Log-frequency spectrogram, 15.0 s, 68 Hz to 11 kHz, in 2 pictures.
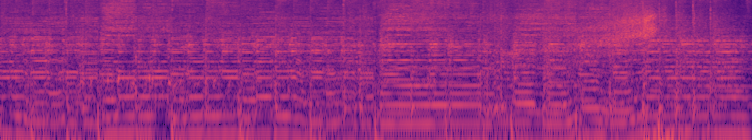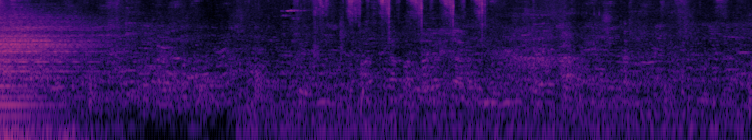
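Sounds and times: theme music with steady beat: 0:00.0 - 0:08.6
rising whoosh: 0:03.7 - 0:08.6
loud hit: 0:03.8 - 0:08.7.

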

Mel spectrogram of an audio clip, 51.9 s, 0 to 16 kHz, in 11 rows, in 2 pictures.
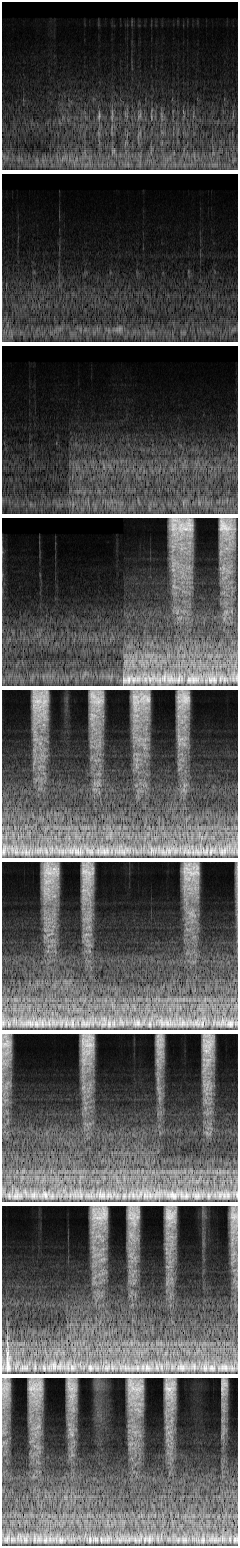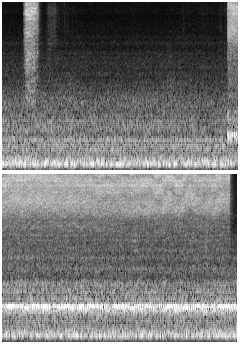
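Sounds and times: spray hissing bursts: 0:16.6 - 0:22.7, 0:24.4 - 0:25.5, 0:27.2 - 0:27.6, 0:28.2 - 0:28.6, 0:29.8 - 0:30.2, 0:31.4 - 0:31.6, 0:32.3 - 0:32.6, 0:34.8 - 0:41.3, 0:42.9 - 0:43.2, 0:47.0 - 0:51.9
steady low hum: 0:16.6 - 0:51.9.

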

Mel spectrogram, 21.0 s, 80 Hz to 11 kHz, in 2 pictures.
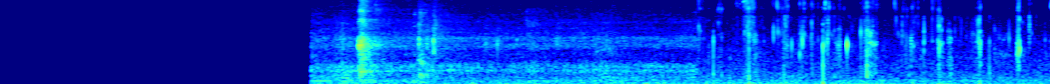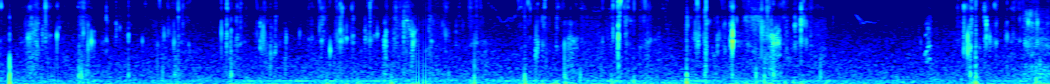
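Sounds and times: cat chewing and crunching: 0:06.9 - 0:19.0, 0:19.7 - 0:21.0.

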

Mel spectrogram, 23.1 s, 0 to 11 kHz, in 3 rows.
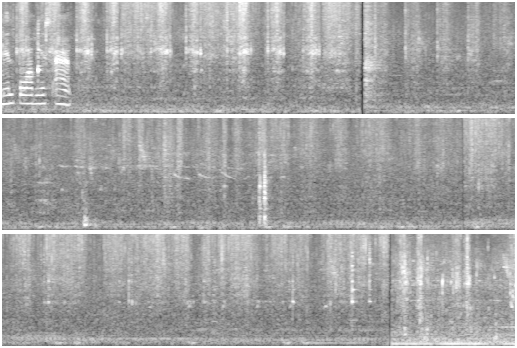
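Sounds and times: carrot scraping on hand shredder: 0:00.0 - 0:07.8, 0:14.3 - 0:23.0.

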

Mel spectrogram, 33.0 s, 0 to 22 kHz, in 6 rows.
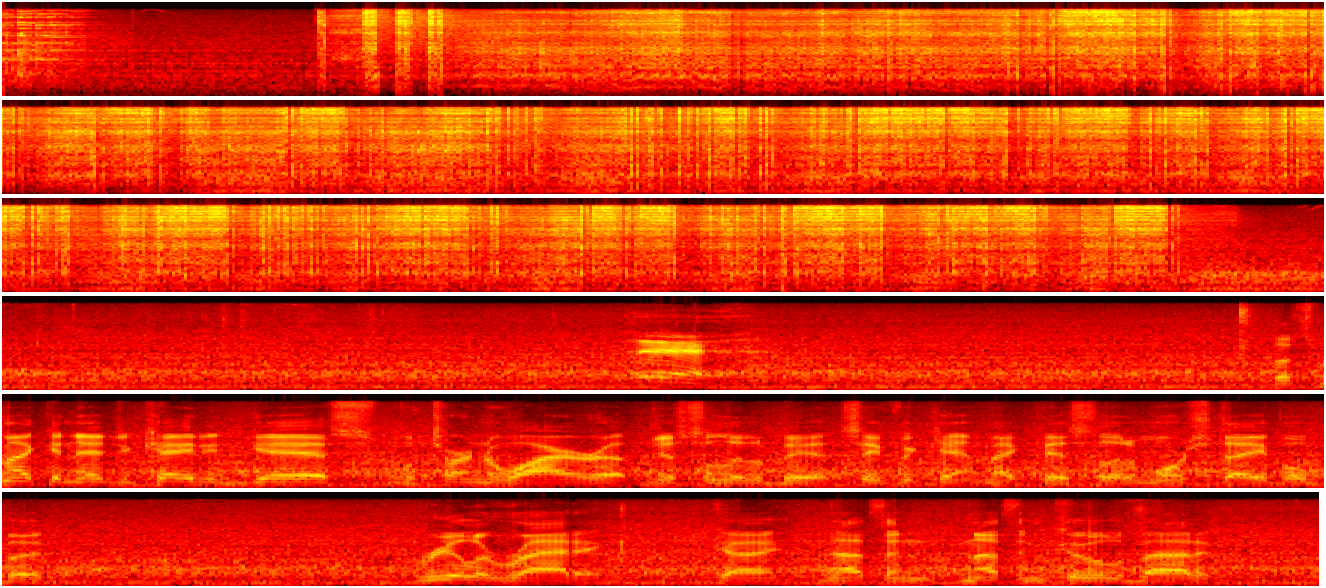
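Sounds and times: steady low hum: 0:00.0 - 0:33.0
welding arc crackling: 0:01.3 - 0:16.2.

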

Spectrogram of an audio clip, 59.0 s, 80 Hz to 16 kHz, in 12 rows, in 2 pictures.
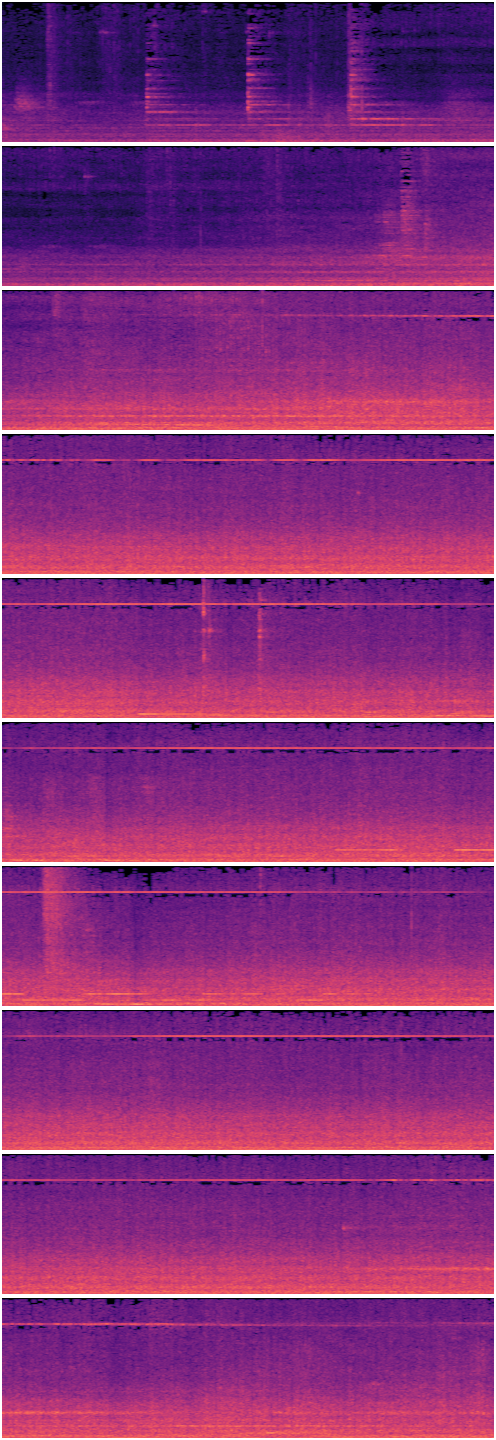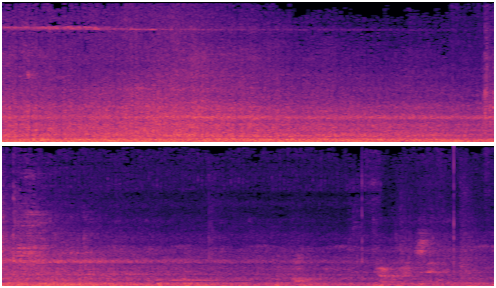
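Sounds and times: train equipment humming: 0:10.1 - 0:59.0
two-pitch beeping chime: 0:21.0 - 0:22.6.

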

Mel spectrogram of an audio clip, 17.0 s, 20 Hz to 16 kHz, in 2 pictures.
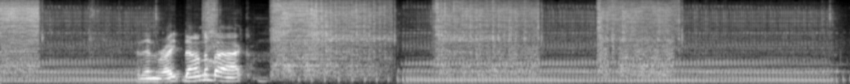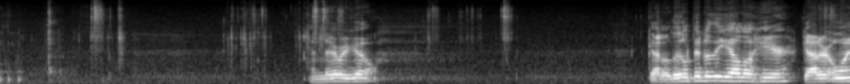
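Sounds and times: airbrush spraying paint: 0:00.0 - 0:07.0
air compressor motor humming: 0:00.0 - 0:08.8.

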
